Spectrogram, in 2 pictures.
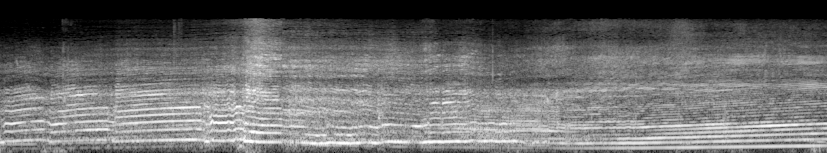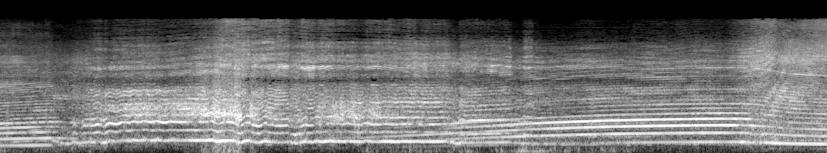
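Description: Go-kart engines revving up and down as the karts lap the circuit, the pitch repeatedly rising and falling. Louder passes come about four seconds in and again around sixteen seconds.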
